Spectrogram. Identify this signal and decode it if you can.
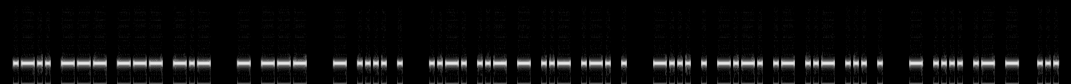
Morse code, heard as a keyed tone, about 30 wpm, 1000 Hz. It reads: LOOK TO THE FUTURE BECAUSE THAT S
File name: qotdfiles / 30wpm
